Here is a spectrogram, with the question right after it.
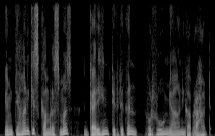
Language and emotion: Kashmiri, fearful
